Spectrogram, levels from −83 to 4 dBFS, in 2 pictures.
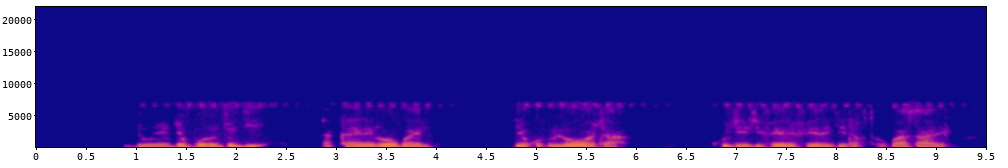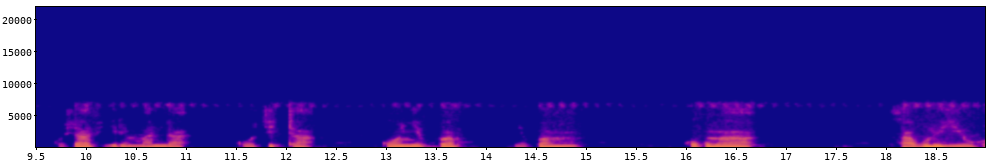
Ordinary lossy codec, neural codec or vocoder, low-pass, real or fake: Opus, 16 kbps; none; 7.2 kHz; real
